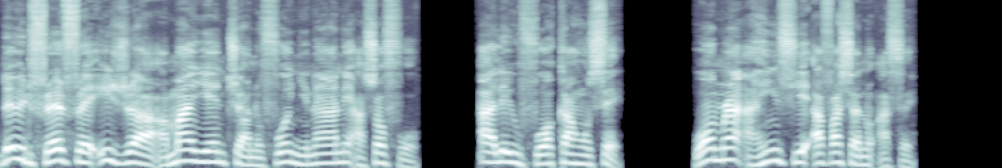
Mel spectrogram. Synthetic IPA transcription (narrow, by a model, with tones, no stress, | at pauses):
de˦wi˨dfɾɛ˦fɾɛ˨ʔi˦s̬ɾa˨a̰˨mã˦jɛ˦n̩˦tʰu˨a˨nʊ̃˨fʊ˦ɔ˦ɲĩ˨nãː˦nɪ̃˦ʔa̰˨sɔ˦fʊ˨ɔ̰˨ | a˨le˦wi˨fu˨˦ɔ˦kʰã˦ɦʊ̃˦sɛ˦ | wɔ̃˦m˦ã˦ʔa̰˨ɦĩ˦n˦si˨ɛ˦ʔa˦fa˦ɕɛ˨nʊ̃˦˨ʔa̰˨sɛ̰˨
